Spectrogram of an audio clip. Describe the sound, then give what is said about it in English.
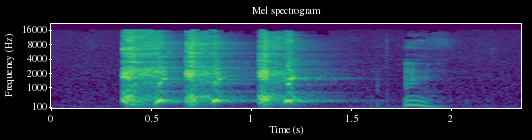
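Three harsh coughs burst out in quick succession, followed by a short voiced catch of breath at the end of the fit. No talking. “Sorry, y'all, I am coughing my life away over here.”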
